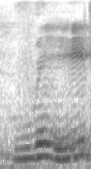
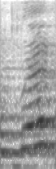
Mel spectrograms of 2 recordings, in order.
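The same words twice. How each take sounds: First: The vowel is long, rhyming with 'need'. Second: The vowel is short, rhyming with 'bed'. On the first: It is the present tense. "this word can say er, eed, read, like read a book" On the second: It is the past tense. "it can say er, ed, I read a book"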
